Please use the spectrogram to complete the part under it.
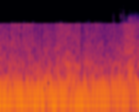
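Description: A tank blowing up in the shooter game Soldier of Fortune, a sustained loud roaring explosion with rumbling low boom that fills the whole moment without pause, no voices over it.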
